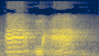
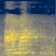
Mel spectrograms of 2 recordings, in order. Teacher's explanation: 这意思，就是说如果一个词有2个字，就是有第2个字， 第2个音节的低声调一律变为高平调，就是2声要变1声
